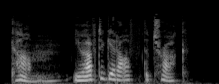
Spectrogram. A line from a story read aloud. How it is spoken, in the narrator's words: Pa says gently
